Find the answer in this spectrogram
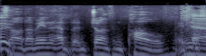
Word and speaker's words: Powell: Overnight, it turns out, Jonathan Pole, as I say, pronounces his name Pole. I don't know why, because it's spelt Powell, but he's always been very strict about it.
